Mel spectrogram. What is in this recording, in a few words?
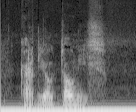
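"cardiotonisch", Dutch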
